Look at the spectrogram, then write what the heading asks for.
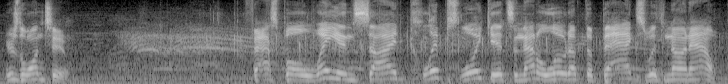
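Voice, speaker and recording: A man's voice: sits high, slow, noisy background. A young man doing radio play-by-play of a live game in clipped, descriptive phrases. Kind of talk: live sports commentary.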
